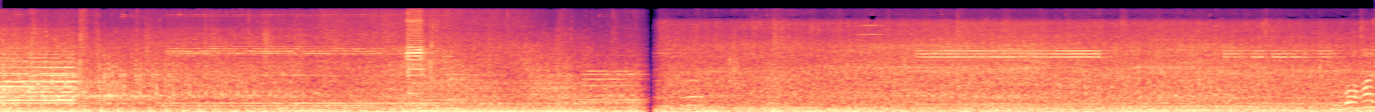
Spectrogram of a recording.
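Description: Heavy traffic on a busy road in Solang Valley during a snowy tourist day, with repeated car horns honking at varied pitches over a steady rumble of engines; a person speaks briefly.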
